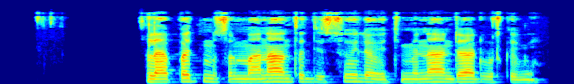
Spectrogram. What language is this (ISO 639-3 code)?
pus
